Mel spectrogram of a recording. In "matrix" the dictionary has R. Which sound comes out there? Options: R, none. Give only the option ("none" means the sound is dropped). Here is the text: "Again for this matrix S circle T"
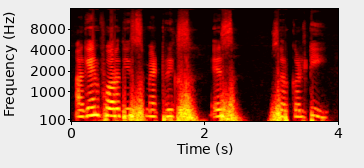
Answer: R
